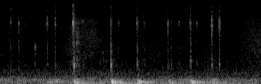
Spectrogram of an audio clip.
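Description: Typing on a computer keyboard, a short run of irregular clicking keystrokes with a few heavier taps, close and fairly quiet.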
